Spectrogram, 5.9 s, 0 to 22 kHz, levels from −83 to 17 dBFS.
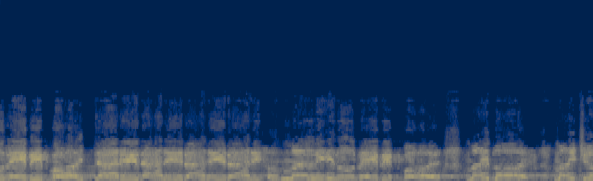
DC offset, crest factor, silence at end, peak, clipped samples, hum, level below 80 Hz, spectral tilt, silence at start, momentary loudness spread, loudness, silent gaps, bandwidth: under 0.1%; 16 dB; 0 s; -4 dBFS; under 0.1%; none; -82 dBFS; 0 dB/octave; 0 s; 6 LU; -19 LUFS; none; 10.5 kHz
